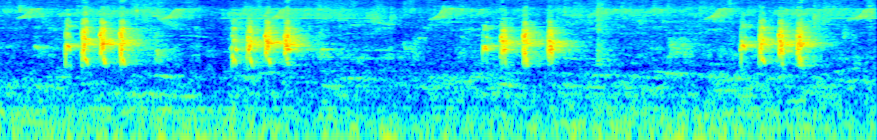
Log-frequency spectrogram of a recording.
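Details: Sooty-headed bulbul singing, recorded for prompting quiet birds to sing: four evenly spaced bursts of fast, rattling pulsed notes, roughly every one and a half seconds.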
